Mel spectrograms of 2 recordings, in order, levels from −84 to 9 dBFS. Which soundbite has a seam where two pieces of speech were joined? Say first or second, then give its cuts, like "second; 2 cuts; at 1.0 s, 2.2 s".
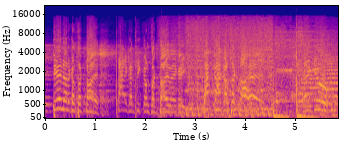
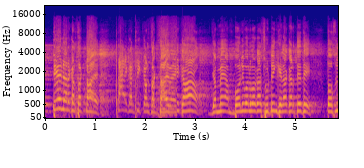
second; 1 cut; at 2.7 s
